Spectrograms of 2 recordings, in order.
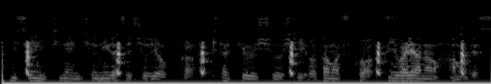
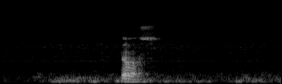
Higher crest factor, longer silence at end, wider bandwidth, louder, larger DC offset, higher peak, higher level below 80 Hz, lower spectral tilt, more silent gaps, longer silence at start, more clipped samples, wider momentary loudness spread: about the same, 26 dB vs 24 dB; about the same, 0 s vs 0 s; first, 10 kHz vs 7.8 kHz; about the same, -33 LUFS vs -34 LUFS; first, 9% vs under 0.1%; first, -8 dBFS vs -14 dBFS; first, -52 dBFS vs -82 dBFS; second, -4.5 dB/octave vs -6 dB/octave; neither; second, 0 s vs 0.4 s; neither; second, 18 LU vs 25 LU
